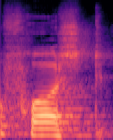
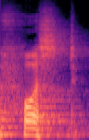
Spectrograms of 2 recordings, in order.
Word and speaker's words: first: तो द फर्स्ट, देखो FIRST है, तो इसको जो है ऐसे देखो फर्स्ट, तो ये आर जो होता है ना ये साइलेंट हो जाता है, फर्स्ट।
